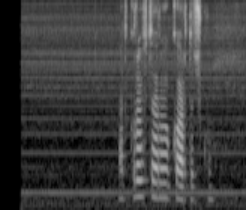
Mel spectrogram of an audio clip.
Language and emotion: Russian, neutral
